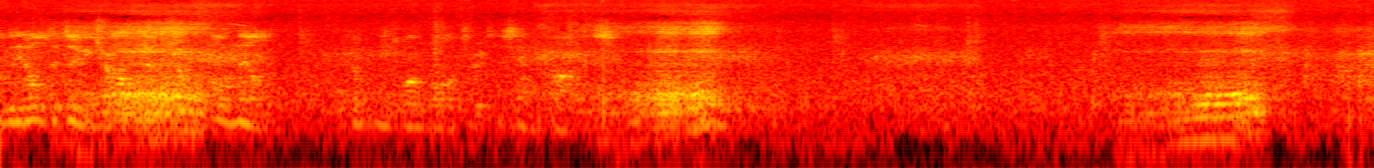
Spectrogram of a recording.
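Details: Snoring in an adult man who fell asleep watching snooker: soft, rough breathing sounds rising and falling slowly, about fifteen a minute, in a hissy recording; described as very loud.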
